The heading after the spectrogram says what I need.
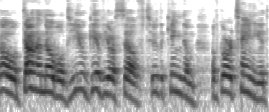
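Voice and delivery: normal talking voice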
